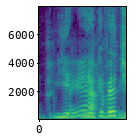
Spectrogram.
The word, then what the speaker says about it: Yankovic: Did I say it right? Yankovic? – Yeah. I believe you did.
